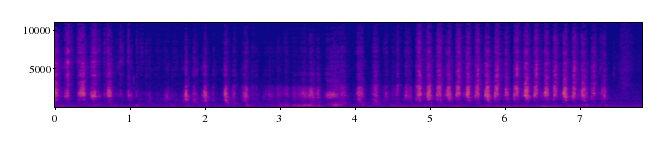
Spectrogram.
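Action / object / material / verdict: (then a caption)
scrape / wax-coated scratch-art paper scraped with a wooden stylus / coated paper / none. A wooden stylus rubs and scratches the coating of a thin black wax-coated scratch-art paper page in a spiral pad, using short back-and-forth strokes. The result is a quick, uneven series of dry, bright rasping scrapes centered around 2 kHz, with short pauses between bursts and a faster run of strokes near the end.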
